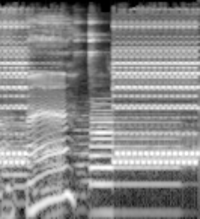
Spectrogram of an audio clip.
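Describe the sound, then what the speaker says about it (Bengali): Cartoon phone ringing in a Bengali Bablu Dablu animation: a loud, bright electronic ringtone melody plays, breaks off for a moment, then resumes as a steady sustained ring. "কি জোরে ফোন বাজতাছে।"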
